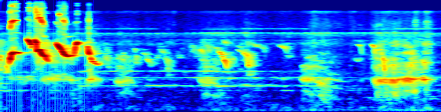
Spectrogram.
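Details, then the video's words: Lombok common iora singing, meant to lure other ioras into song: several loud, high whistled notes in quick succession open the clip, followed by softer chirps and a short buzzy trill. "Ampuh Untuk Pancing Bunyi Kecial Kuning Agar Cepat Gacor"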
